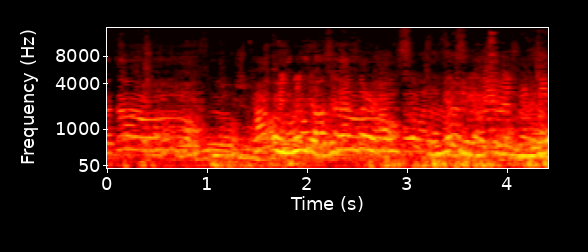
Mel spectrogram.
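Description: Speech only: people talking, with voices overlapping one another.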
